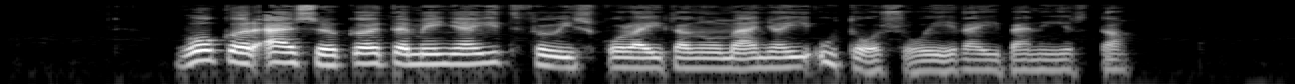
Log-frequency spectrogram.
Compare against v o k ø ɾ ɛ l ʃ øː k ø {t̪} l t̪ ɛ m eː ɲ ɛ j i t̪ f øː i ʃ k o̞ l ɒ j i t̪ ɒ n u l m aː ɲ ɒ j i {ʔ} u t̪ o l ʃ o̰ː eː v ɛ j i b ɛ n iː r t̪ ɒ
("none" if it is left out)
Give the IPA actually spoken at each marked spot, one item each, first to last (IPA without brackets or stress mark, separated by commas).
none, ʔ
